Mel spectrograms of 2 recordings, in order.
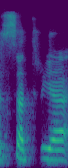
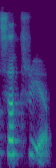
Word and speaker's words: Sattriya: the international phonetic association where the sa is pronounced like a kh sound or just to explain it better for you bach b a c h the c h like that lock loch ness monster and all that so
